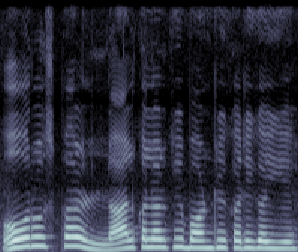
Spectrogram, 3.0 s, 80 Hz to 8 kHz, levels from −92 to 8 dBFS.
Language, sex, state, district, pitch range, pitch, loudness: Hindi, female, Madhya Pradesh, Bhopal, 225-260 Hz, 240 Hz, -16 LUFS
